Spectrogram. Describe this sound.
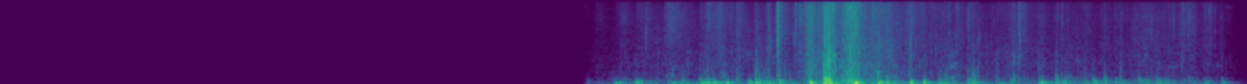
running grizzly
a grizzly bear running past the recording device in stereo
bear, grizzly-bear, steps, stereo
